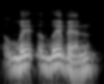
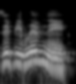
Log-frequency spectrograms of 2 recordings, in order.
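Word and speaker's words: Tzipi Livni: vice prime minister um Zippy um Li liven I know um I know I'm getting her her name wrong but it was what is ity yes yes yes yes Zippy livney um I asked her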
